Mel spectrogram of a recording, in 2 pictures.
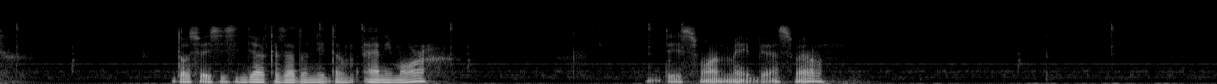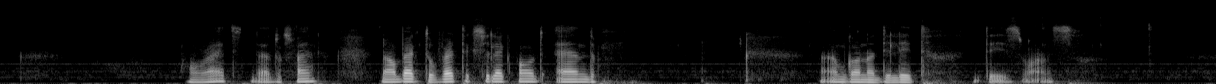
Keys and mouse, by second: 0.2 z, 1.7 x, 5.6 x, 10.0 middle click, 15.8 ctrl+Tab, 17.2 z, 17.6 z, 18.2 a, 21.8 x.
